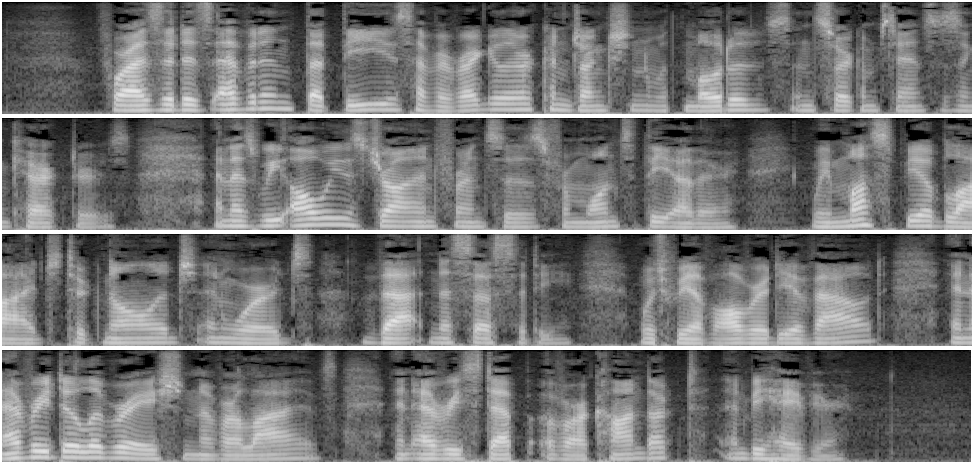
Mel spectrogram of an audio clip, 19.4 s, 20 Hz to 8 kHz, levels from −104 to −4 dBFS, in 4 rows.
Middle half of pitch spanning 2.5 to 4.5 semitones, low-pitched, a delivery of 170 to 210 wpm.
Yes: average, 3.2 semitones; low, 120 Hz; average, 180 wpm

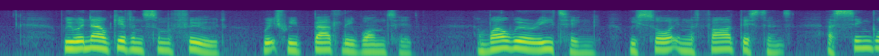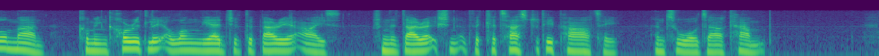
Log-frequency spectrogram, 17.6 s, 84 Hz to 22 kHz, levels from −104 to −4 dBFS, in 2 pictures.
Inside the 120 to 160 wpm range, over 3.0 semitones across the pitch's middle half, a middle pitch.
Yes: average, 150 wpm; average, 3.7 semitones; medium, 150 Hz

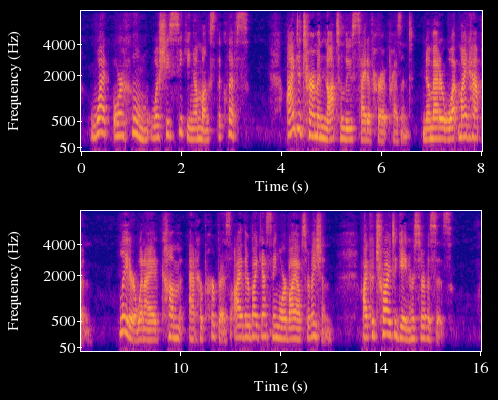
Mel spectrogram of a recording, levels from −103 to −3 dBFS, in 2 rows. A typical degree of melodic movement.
Yes: average, 4.0 semitones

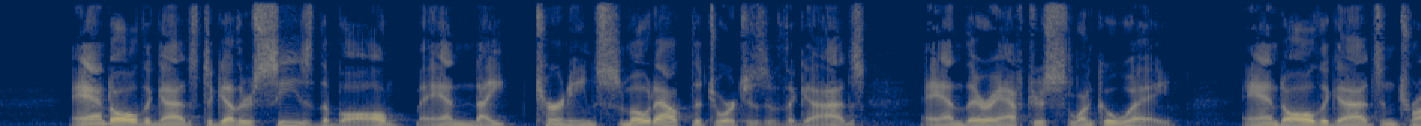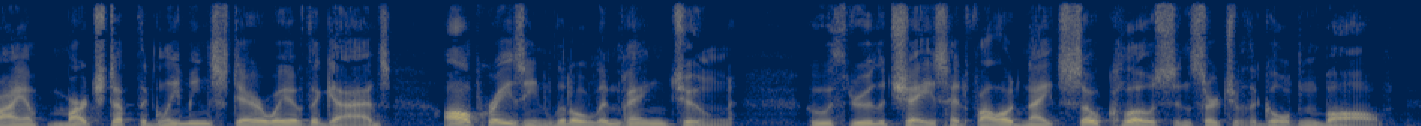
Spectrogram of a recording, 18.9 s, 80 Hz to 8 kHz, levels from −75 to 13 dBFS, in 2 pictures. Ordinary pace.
Yes: average, 175 wpm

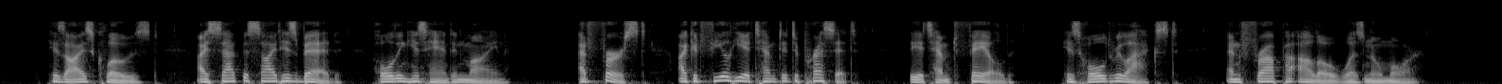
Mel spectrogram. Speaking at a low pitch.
Yes: low, 120 Hz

